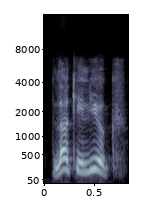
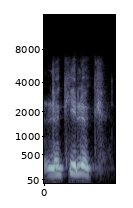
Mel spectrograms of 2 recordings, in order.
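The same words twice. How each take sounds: First: The name is said with an English accent. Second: The name is said with a French accent.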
